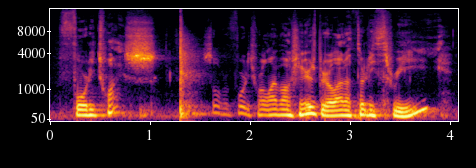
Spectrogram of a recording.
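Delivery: measured auction closing call; auctioneer bid call. Acted. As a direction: close the lot like an auctioneer. Auctioneer calling bids.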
